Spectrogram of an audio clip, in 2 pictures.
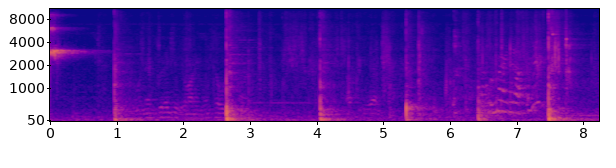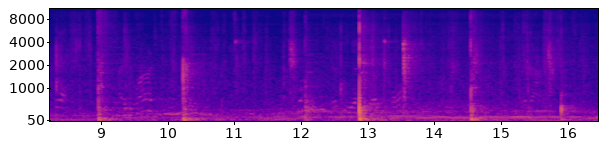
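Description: Players' hands striking a light inflatable air volleyball again and again through a rally, a sharp slap about every second, with players' voices and calls between the hits.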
